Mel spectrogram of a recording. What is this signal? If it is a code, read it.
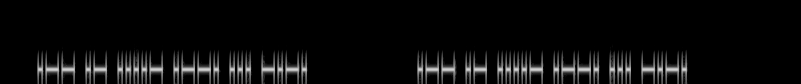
Morse code, heard as a keyed tone, about 30 wpm, 700 Hz. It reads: WA4PSC WA4PSC
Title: Call Signs Repeated 2x - 30wpm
